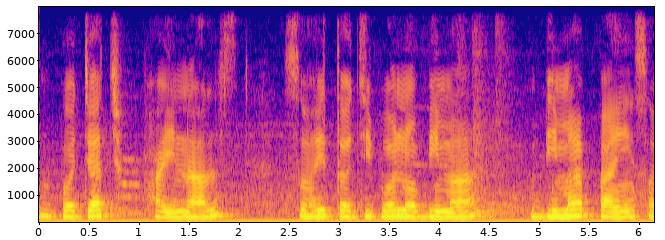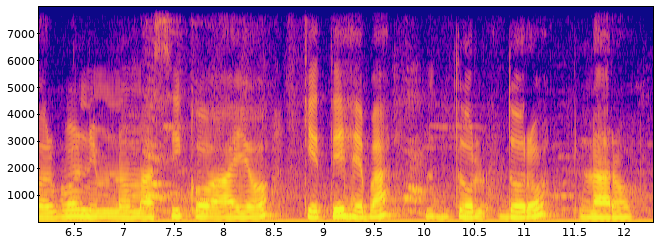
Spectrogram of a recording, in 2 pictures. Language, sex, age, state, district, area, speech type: Odia, female, 18-30, Odisha, Balangir, urban, read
